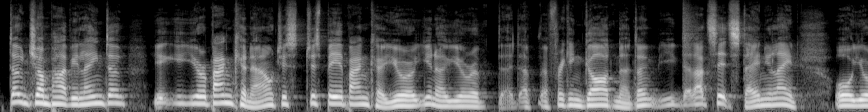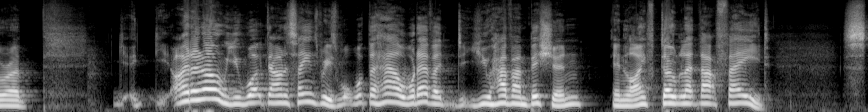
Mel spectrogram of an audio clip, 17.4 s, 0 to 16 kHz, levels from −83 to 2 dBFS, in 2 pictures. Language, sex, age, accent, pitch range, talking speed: English, male, 30-49, British, 145-205 Hz, 205 wpm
